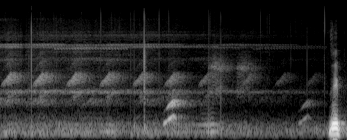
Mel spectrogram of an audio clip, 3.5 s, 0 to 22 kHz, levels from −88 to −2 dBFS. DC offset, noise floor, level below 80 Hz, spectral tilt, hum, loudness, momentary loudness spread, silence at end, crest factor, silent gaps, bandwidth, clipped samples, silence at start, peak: under 0.1%; -52 dBFS; -60 dBFS; -7 dB/octave; none; -31 LUFS; 15 LU; 0 s; 24 dB; none; 14 kHz; under 0.1%; 0.05 s; -4 dBFS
